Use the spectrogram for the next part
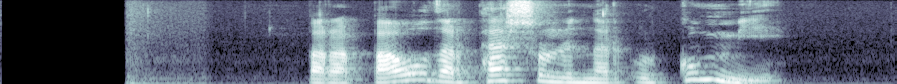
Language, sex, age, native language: Icelandic, male, 40-49, Icelandic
